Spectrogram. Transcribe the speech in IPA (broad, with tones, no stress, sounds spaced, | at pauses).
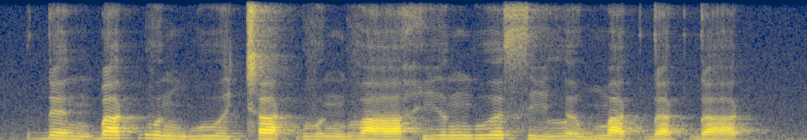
ɗ ɛ˨˩˨ n ɓ a˦˥ k̚ v ə˨˩ ŋ w u˨˩˨ ə̯ c a˨˩ k̚ v ə˨˩˨ ŋ v aː˨˩ h i˧ ə̯ ŋ u˧ ə̯ s i˨˩˨ l ə˨˩˦ w m a˨˩ k̚ ɗ a˨˩ k̚ ɗ a˨˩ k̚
